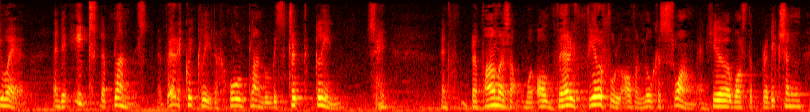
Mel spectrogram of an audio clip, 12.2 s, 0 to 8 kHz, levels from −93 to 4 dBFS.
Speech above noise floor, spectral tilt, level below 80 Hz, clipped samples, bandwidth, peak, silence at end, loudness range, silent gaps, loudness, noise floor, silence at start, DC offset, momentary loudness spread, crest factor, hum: 21 dB; -7.5 dB/octave; -52 dBFS; under 0.1%; 8 kHz; -8 dBFS; 0 s; 5 LU; none; -28 LUFS; -48 dBFS; 0 s; under 0.1%; 17 LU; 20 dB; none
